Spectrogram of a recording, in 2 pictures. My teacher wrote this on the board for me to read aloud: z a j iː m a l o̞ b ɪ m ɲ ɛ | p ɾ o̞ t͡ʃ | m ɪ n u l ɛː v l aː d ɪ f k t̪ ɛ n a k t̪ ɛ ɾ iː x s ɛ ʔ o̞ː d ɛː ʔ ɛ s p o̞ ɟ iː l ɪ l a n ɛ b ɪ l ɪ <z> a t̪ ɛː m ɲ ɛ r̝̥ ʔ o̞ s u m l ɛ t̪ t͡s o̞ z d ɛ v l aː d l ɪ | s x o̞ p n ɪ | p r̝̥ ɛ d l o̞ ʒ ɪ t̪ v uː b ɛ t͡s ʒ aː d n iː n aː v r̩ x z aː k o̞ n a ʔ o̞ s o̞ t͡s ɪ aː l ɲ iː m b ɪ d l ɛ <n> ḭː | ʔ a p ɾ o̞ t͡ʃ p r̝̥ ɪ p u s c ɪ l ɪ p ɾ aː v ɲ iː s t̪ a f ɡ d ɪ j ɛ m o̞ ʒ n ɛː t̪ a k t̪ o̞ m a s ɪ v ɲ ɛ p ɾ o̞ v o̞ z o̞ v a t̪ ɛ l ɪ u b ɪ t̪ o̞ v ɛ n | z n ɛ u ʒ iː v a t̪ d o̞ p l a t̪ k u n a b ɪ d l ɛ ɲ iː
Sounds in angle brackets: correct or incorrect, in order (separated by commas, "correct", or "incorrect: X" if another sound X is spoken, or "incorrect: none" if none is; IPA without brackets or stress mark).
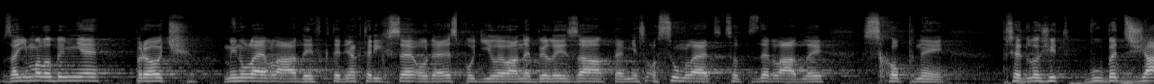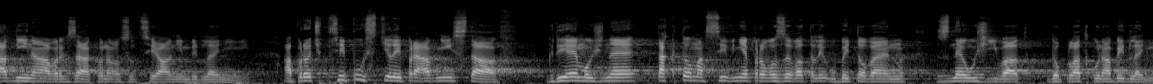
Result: correct, incorrect: ɲ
